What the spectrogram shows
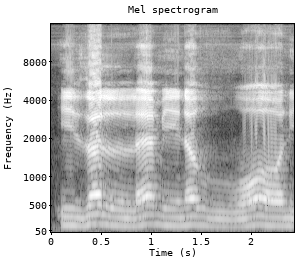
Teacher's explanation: idzalla minadimin idalla ada bacaan Idam bila gunah yang di mana bunyi tanwinnya dimasukkan langsung ke huruf lam nah Idam bilaguna juga dikenal dengan Idgham Kamil idgham yang sempurna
